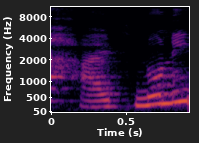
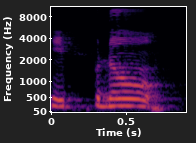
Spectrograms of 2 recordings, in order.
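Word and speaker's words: hypno: मैं यहां प्रोनाउंस कर देती हूं। इधर लिखा है इधर लिखा है हाइपो नहीं पढ़ेंगे हम इसे। इसे हाइप्नो नहीं पढ़ेंगे। इसको हम पढ़ते हैं हिप्नो।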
